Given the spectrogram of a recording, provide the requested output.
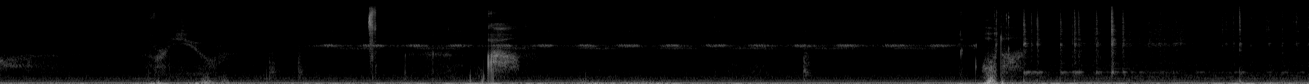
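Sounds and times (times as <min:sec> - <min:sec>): cricket chirping: 0:03.0 - 0:11.4
handling rustle: 0:10.2 - 0:13.0.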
